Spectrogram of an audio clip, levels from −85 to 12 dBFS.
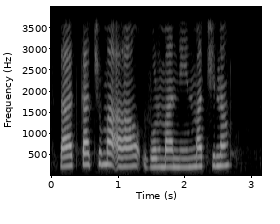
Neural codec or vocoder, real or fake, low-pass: codec, 16 kHz, 4.8 kbps, FACodec; fake; 3.6 kHz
